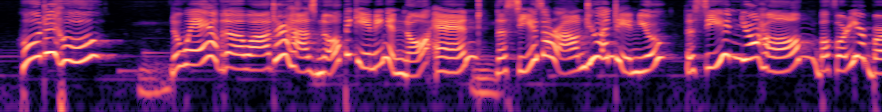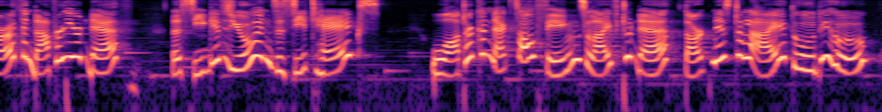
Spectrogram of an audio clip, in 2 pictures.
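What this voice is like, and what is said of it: Put-on Swedish accent. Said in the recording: “try and do it with a Swedish accent ... One of the best Swedish accents”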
